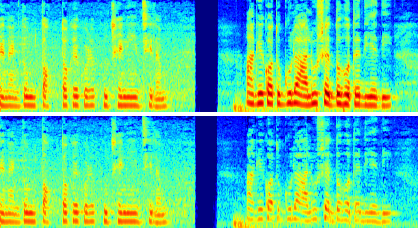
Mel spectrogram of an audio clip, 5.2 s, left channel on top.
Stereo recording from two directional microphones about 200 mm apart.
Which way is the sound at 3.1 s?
50° left (ahead or behind).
